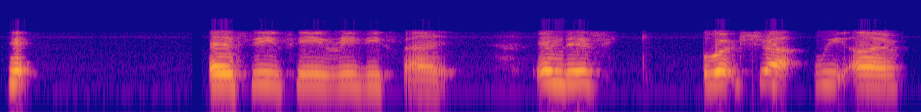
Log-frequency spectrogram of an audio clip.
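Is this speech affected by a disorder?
Yes: cerebral palsy; from birth.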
